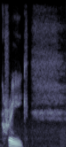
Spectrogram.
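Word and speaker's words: Crûg: how you'll see it's spelled but it's actually pronounced Krieg and it's I think they're in North Wales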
